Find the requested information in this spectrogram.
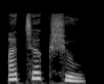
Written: ಅಚ್ಚಾಗಿಸು

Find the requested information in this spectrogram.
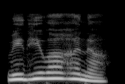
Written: ವಿಧಿವಾಹನ

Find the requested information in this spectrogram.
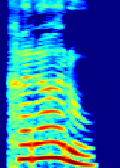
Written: ಖರಾರು

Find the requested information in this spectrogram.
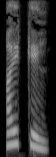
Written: ಆಯಗಾಲು

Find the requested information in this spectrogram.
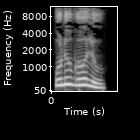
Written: ಉಡುಗೋಲು

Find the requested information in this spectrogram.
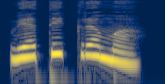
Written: ವ್ಯುತ್ಕ್ರಮ

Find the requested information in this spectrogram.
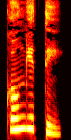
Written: ಗುಂಗುದಿ

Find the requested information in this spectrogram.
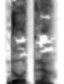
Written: ಧೋತ್ರ

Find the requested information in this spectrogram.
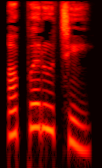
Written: ಅಪರುಚಿ

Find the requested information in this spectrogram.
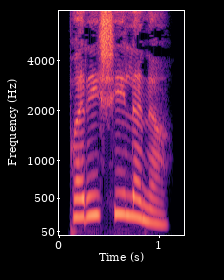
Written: ಪರಿಶೀಲನೆ

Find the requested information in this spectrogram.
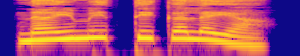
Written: ನೈಮಿತ್ತಿಕಲಯ

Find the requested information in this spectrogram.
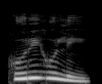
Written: ಹುರಿಹುಲಿ

